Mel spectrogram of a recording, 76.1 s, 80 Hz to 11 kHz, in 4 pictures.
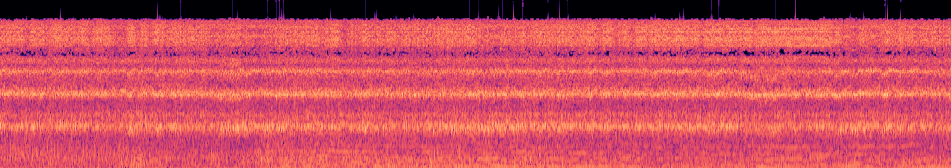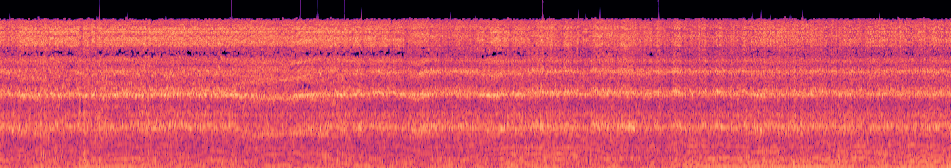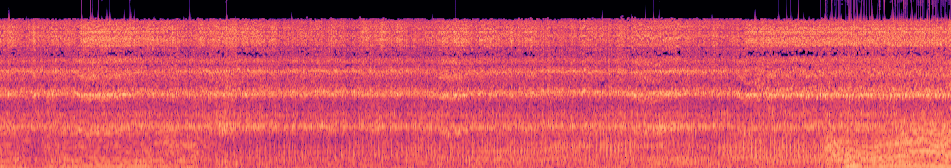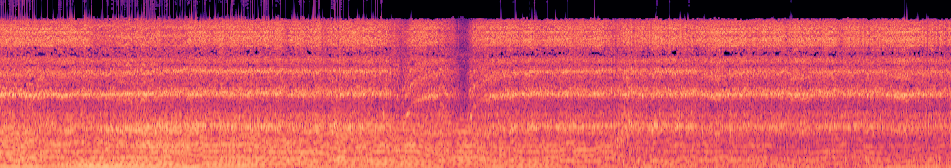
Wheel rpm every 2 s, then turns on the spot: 230, 230, 230, 230, 230, 230, 240, 230, 230, 230, 210, 190, 200, 230, 230, 230, 240, 230, 230, 230, 230, 230, 230, 230, 230, 220, 220, 200, 190, 220, 230, 230, 150, 170, 230, 230, 230, 230.
none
